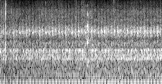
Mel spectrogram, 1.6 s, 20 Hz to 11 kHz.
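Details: Oliver 1365 diesel tractor idling with a new fuel pump and good filters, replacing the original pump after it quit in the field: deep, even idle with a steady low thump, no misses or hunting; normal idle.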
